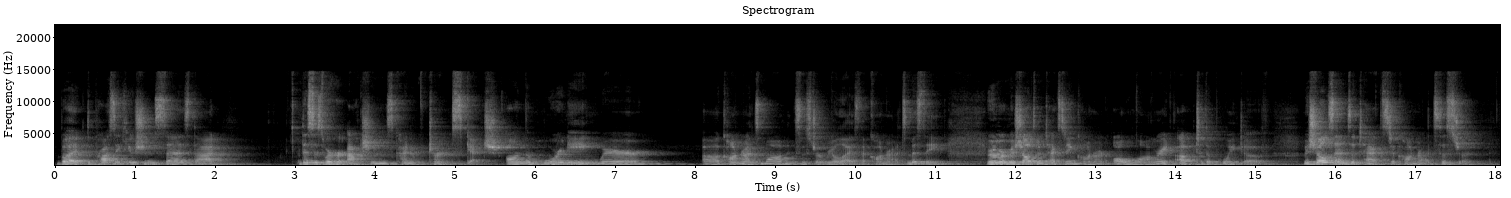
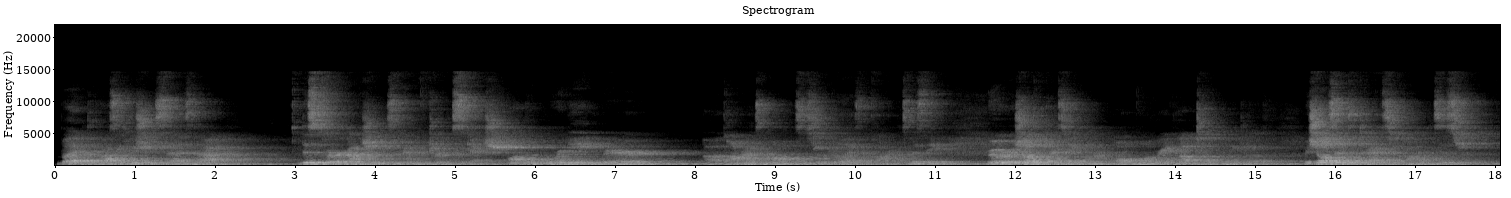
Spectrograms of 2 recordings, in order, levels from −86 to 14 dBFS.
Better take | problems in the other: first | room echo; strong; dies away in 3 s; slight in the first // off-mic speech; far; far in the first

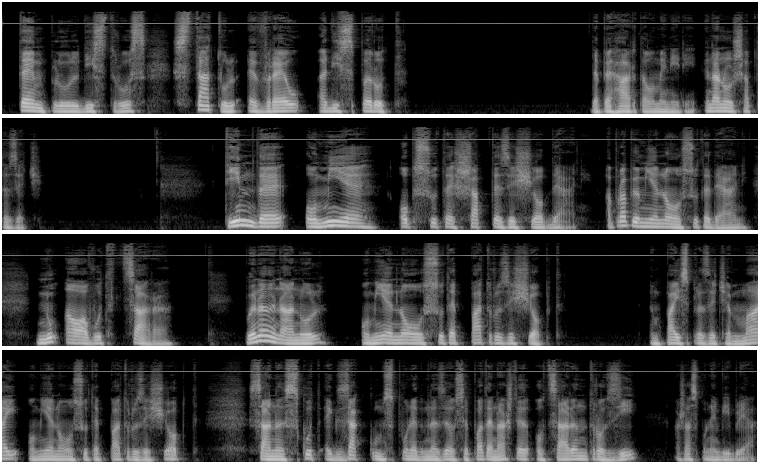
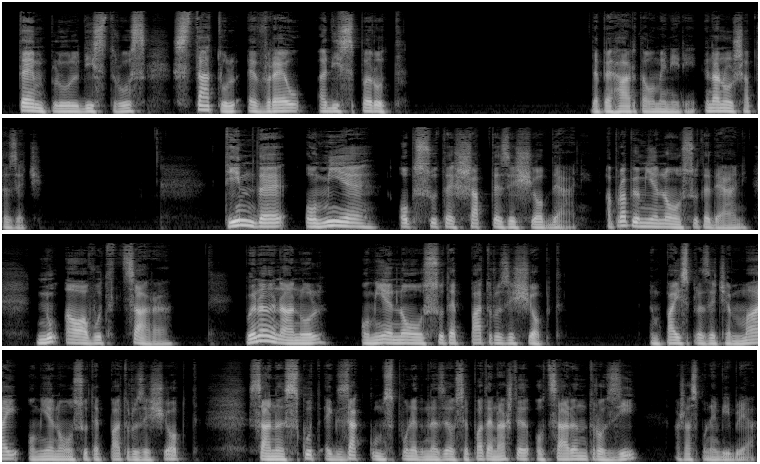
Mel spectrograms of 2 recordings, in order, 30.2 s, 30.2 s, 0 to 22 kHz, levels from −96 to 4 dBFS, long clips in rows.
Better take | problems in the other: second | high-pitched whine; noticeable; throughout; 10 kHz, 15 dB below the speech

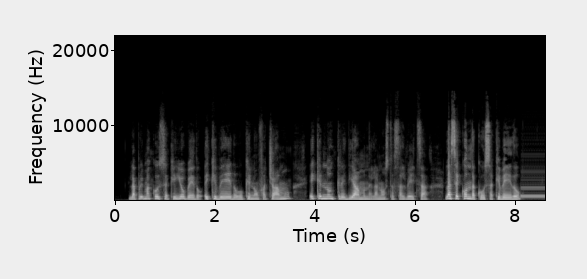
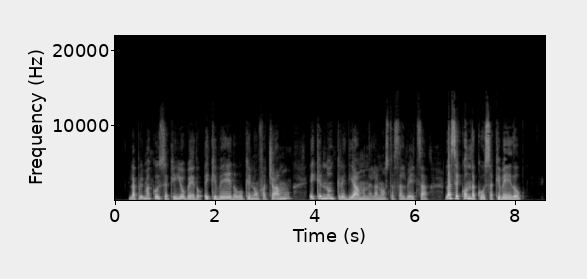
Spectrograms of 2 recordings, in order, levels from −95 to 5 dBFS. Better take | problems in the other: second | phone ringing; faint; at 8 s; peak 10 dB below the speech

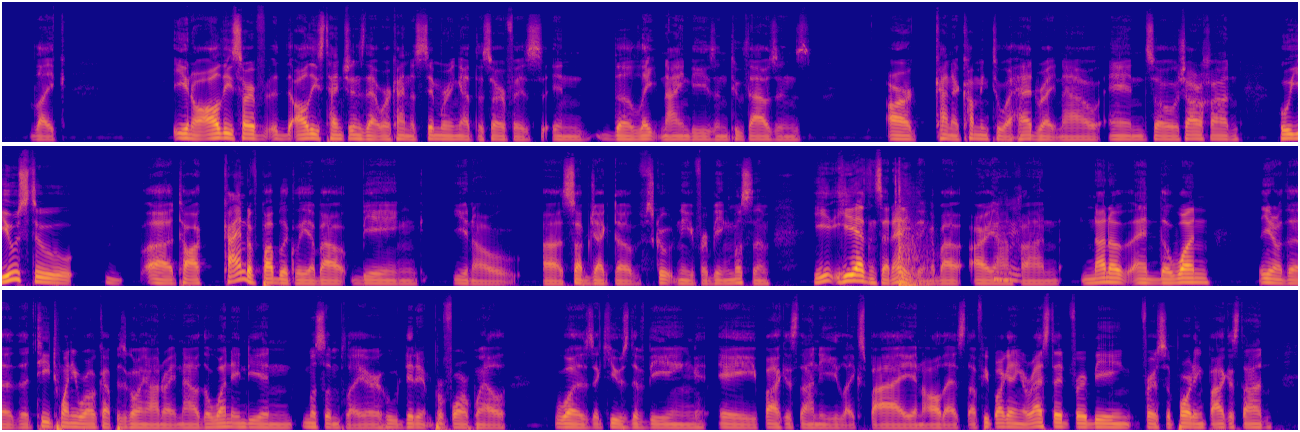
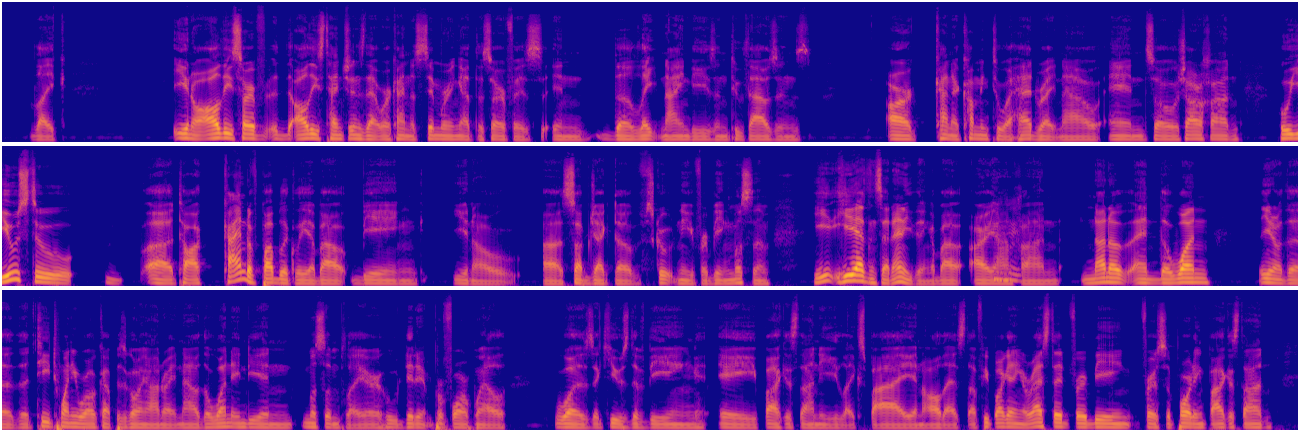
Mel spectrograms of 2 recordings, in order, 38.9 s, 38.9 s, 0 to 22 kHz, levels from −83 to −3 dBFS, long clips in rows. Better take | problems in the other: second | door banging; noticeable; at 22 s; peak 1 dB below the speech

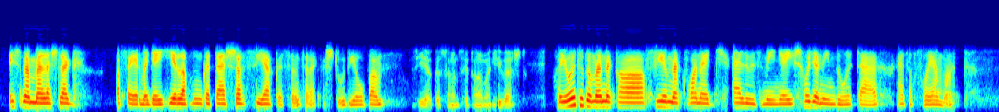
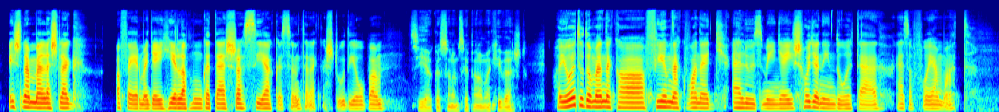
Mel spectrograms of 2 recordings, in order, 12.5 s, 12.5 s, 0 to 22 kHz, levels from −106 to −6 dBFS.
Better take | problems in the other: second | phone-call audio; nothing above 3.5 kHz

